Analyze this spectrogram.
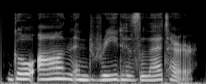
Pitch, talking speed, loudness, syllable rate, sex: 220 Hz, 175 wpm, -15 LUFS, 4.0 syllables/s, female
